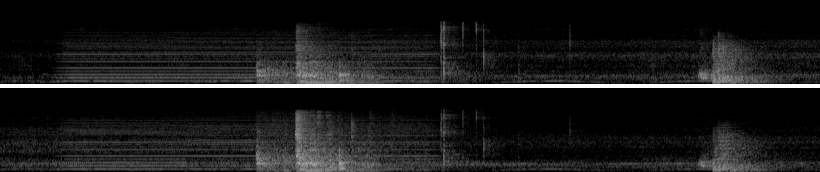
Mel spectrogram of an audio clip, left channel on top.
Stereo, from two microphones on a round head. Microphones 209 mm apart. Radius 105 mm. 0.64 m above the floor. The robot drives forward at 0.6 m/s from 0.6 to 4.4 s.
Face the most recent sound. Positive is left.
turn(degrees=50)  # may be behind; listen again after turning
